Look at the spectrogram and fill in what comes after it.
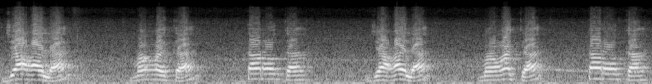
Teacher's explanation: আইনটা কিন্তু গলায় চাপ দিয়ে উচ্চারণ করতে হবে।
